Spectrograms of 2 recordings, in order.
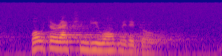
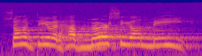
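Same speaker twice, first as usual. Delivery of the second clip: loud, high desperate cry for mercy; shouted plea; 8 semitones higher, 6 dB louder than usual. Retold or imitated. Blind beggar shouting to Jesus over the crowd, loud pleading cry. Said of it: "he starts to shout out".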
